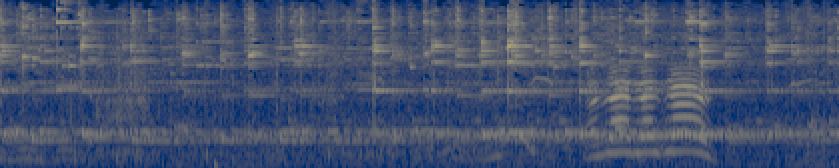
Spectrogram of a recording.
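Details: Sheep grazing on a farm: one wavering, harmonic bleat rises and falls near the end, over steady ringing bells and a man calling a name and urging animals on.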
